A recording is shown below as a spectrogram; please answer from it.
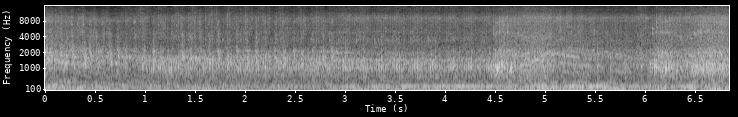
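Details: KamAZ 740.13 diesel, knock near cylinder 8, fading but not vanishing when its injector line is loosened; scored cylinder 8 liner found with pan off: running with dull uneven knock about three times a second over clatter; piston knock.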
